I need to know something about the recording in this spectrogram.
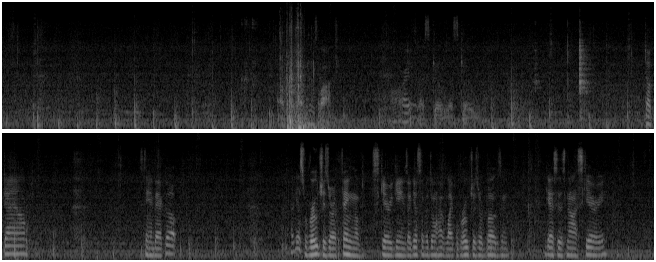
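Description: Footsteps creak slowly across wooden floorboards.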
